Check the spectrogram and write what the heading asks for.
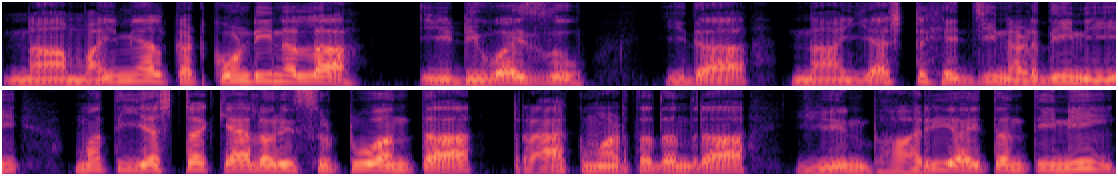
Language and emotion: Kannada, surprised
